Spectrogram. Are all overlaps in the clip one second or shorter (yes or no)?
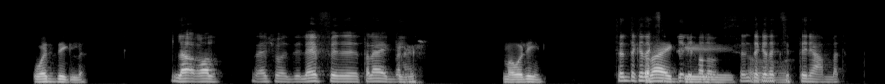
no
